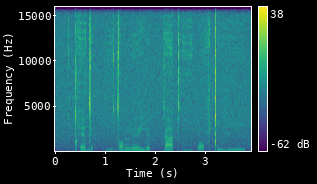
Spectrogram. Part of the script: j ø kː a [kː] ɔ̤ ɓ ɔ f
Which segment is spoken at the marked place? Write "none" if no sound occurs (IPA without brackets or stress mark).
kʰ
